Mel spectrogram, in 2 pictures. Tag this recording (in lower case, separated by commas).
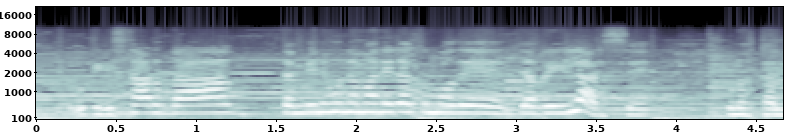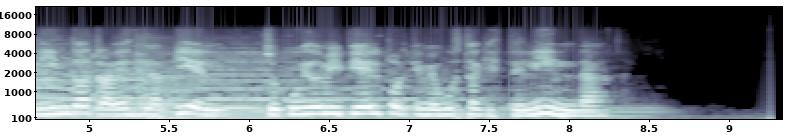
music, speech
